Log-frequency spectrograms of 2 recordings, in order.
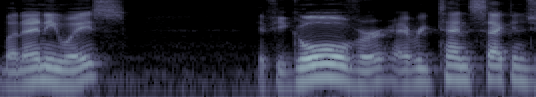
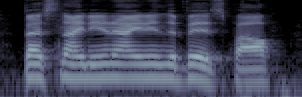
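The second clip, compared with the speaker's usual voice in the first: ordinary delivery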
